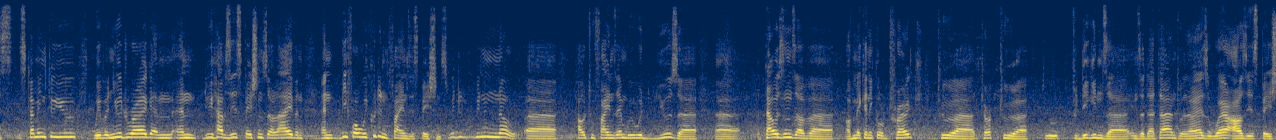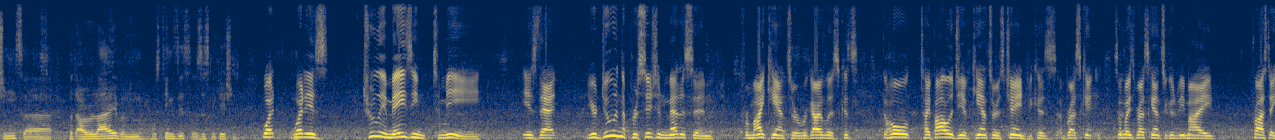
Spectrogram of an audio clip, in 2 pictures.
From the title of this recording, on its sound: LIVE From #HiMSS17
